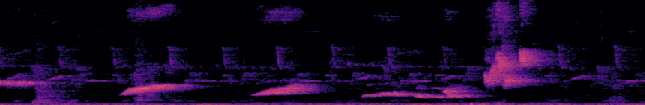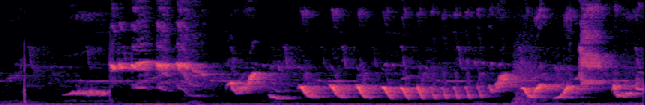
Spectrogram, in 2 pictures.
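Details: Caged white-rumped shama in a breeding enclosure delivering a richly varied song full of fill-in phrases: clear slurred whistles, buzzy bursts, then a fast rattling trill of repeated notes.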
